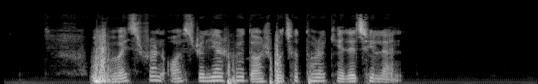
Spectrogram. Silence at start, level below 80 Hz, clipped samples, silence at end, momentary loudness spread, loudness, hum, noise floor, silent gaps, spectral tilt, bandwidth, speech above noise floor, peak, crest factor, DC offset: 0.45 s; -40 dBFS; under 0.1%; 1.35 s; 13 LU; -19 LUFS; none; -58 dBFS; none; -4 dB/octave; 11.5 kHz; 39 dB; 0 dBFS; 22 dB; under 0.1%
